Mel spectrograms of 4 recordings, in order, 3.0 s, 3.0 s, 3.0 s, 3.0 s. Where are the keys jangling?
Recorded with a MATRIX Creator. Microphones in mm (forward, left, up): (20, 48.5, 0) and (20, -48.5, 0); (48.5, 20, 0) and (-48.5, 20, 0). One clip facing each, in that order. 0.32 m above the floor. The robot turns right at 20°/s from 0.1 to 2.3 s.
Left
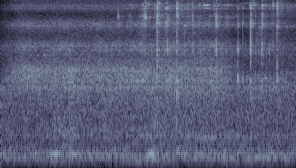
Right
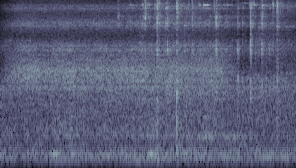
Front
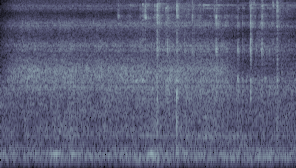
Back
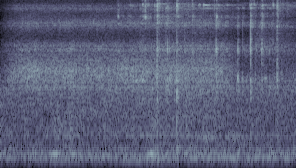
65° right, 0.8 m; by 2.9 s 45° right, 0.8 m.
